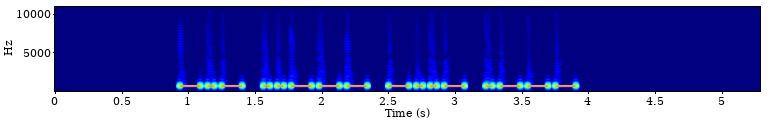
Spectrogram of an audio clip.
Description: Morse code, heard as a keyed tone, about 22 wpm, 700 Hz. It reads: K2XJ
